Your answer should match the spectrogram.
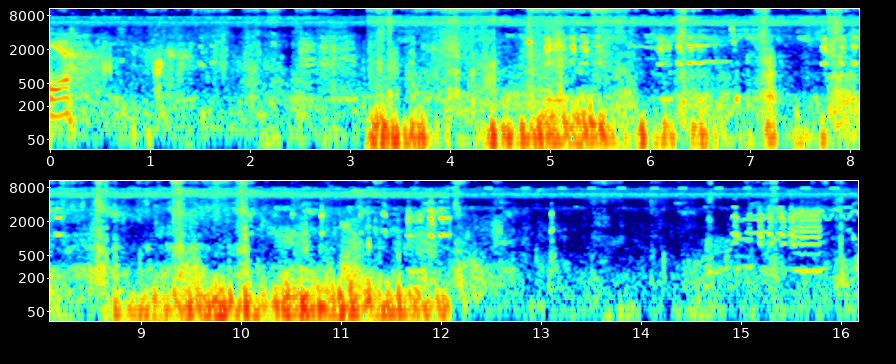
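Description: A cow grazing at close range, tearing grass in irregular bites over a low rumble, with a few short clucks from hens.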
